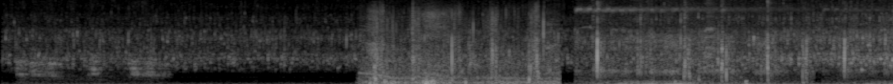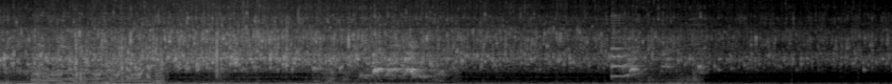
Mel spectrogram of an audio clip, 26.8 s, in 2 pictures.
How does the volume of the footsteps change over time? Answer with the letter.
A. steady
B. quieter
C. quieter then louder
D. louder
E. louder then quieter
B.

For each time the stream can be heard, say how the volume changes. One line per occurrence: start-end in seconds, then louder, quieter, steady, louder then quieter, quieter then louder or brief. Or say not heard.
0.0-26.7 louder then quieter.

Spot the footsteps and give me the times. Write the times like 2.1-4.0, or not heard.
5.3-16.9.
